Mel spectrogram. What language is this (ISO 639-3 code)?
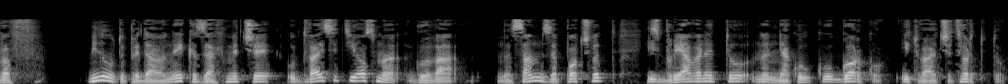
bul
